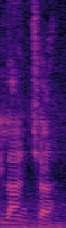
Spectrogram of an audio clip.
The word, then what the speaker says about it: Lancia: made by pin Farina I'm not going to apologize for the Italian pronunciation I am Italian so throughout this video I will say lancha flaminia and so on so pin Farina is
